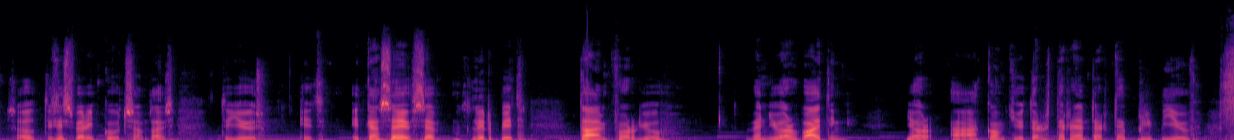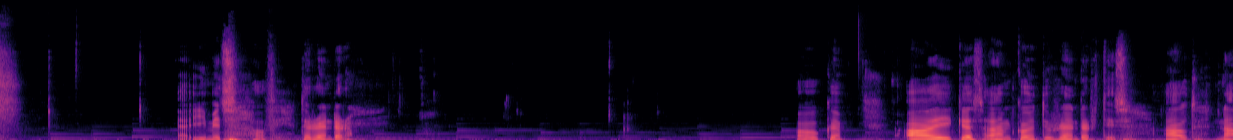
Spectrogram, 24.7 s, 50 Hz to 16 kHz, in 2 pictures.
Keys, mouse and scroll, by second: 1.9 ctrl+s, 1.9-9.9 middle drag, 9.9-24.6 drag, 21.2-23.5 middle drag, 24.1 shift+z.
